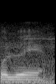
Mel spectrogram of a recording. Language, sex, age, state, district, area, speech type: Assamese, male, 18-30, Assam, Kamrup Metropolitan, urban, spontaneous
